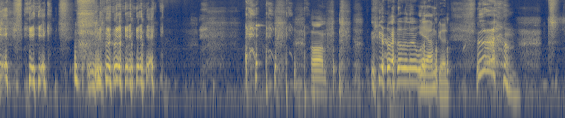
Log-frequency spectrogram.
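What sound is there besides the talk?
coughing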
